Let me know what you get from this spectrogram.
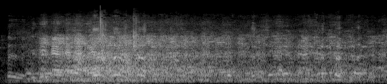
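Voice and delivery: long, high breathy laughter. Real, not acted. Speaker enjoying his punchline before the audience, high and breathy.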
